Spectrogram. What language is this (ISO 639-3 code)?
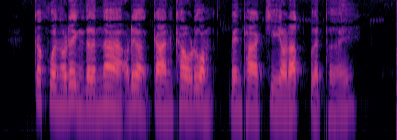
tha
